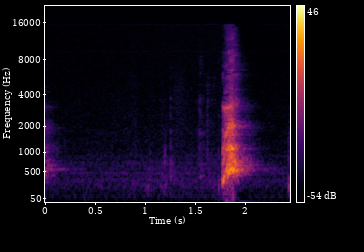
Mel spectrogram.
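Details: A male longhaired dachshund named Milloup, begging his owner for food and trying to persuade him he is starving, gives one sharp, loud bark after near silence. Faint sounds open and close the moment.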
